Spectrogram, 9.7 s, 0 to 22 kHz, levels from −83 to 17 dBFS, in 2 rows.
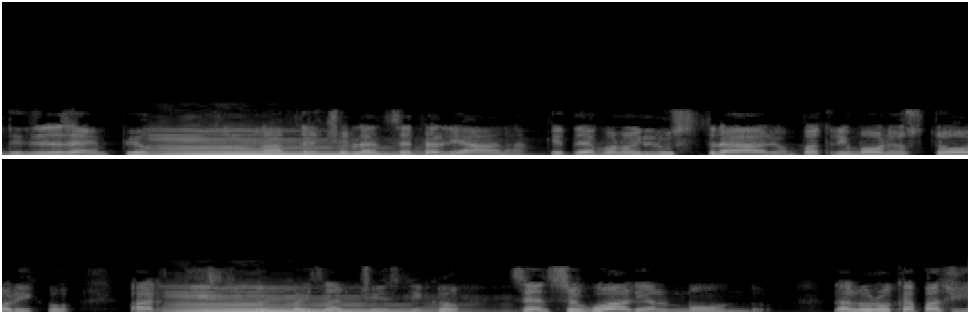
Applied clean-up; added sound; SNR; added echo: neural mask model RNNoise.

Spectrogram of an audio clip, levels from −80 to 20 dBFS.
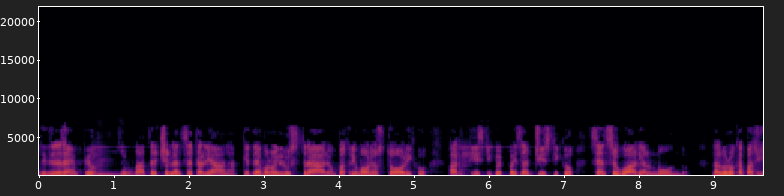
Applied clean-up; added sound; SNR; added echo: neural mask model DeepFilterNet 3.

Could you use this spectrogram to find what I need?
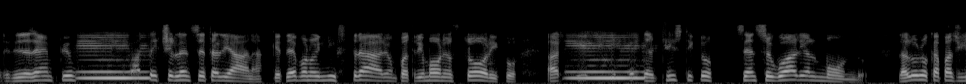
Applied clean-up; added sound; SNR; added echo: neural diffusion model UNIVERSE++.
